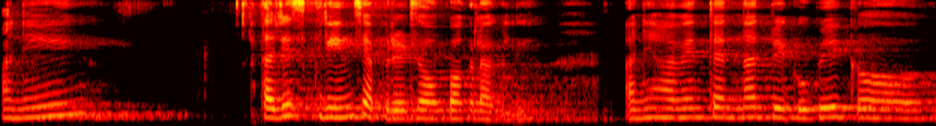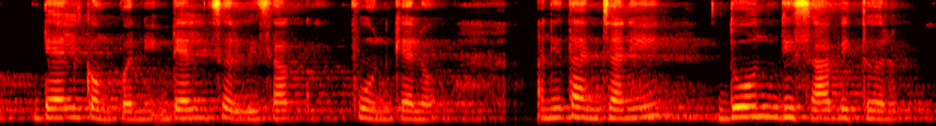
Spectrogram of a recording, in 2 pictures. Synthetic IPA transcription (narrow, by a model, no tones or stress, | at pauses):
añi | t̪ad͡ʑeskɾiːnsɛpɾeʈd͡zawpaklaɡlḭːa̰ñiɦaʋẽnt̪ɛnːat̪̚beɡobek | ɖelkəmpənḭɖelsəɾʋisak | fonkɛlɔ | anit̪ãɲt͡ɕjaned̪ond̪isabʱit̪əɾ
